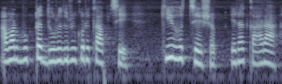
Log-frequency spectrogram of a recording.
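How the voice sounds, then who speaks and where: A woman narrating a first-person story in a calm, steady reading voice. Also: on the high side, moderate pace.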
